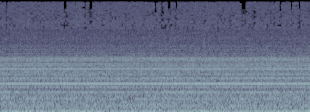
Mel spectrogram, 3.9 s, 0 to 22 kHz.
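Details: 1935 Rogers Model 7R622 tube radio, heard from the speaker while checking supply ripple and output tube grid bias: steady low buzz with a faint whine on top; ripple measures small, so the hum's cause remains unconfirmed.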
